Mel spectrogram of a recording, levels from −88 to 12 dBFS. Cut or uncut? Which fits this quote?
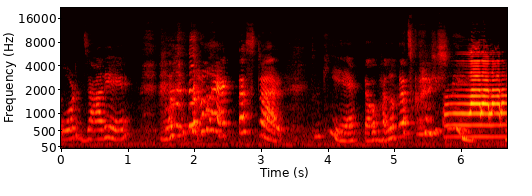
cut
